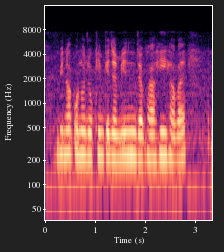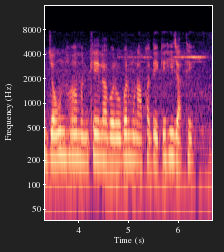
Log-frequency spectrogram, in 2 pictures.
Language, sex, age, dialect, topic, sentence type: Chhattisgarhi, female, 18-24, Western/Budati/Khatahi, banking, statement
